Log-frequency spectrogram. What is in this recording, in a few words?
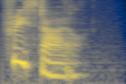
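"freestyle", British English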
